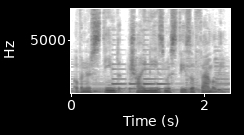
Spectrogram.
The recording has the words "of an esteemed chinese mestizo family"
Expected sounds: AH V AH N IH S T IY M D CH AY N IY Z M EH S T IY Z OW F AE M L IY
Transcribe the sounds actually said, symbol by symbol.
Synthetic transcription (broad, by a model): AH V AH N IH S T IY M D CH AY N IY Z M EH S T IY Z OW F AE M L IY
